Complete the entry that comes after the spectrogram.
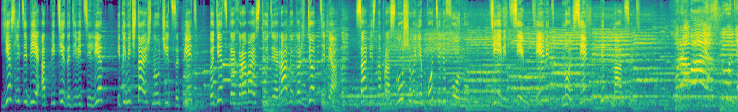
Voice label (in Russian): Reklama Dlya Radio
